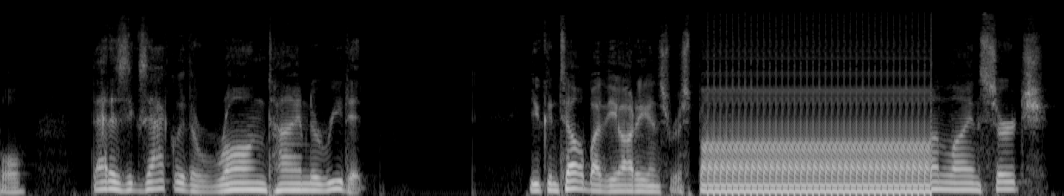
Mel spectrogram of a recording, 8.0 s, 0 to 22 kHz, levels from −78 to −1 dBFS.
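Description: Right after "tell by the audience", at 5.31 s, the speech locks into a system hang loop until 6.99 s. The driver stalled while the hardware kept replaying its ring buffer, so one 46.4 ms slice, which fits a 2048-sample buffer, repeats 36 times at 21.5 Hz. It sounds like a rough, rattling stutter. The waveform shows identical repeating blocks, and the spectrogram shows frozen vertical banding with harmonics spaced 21.5 Hz apart.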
